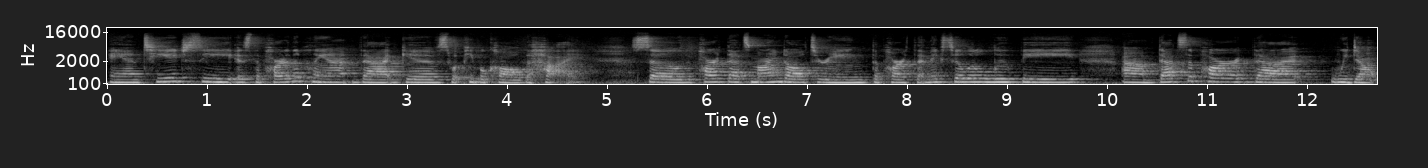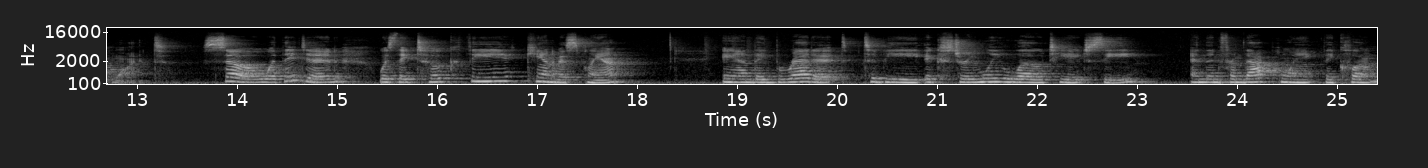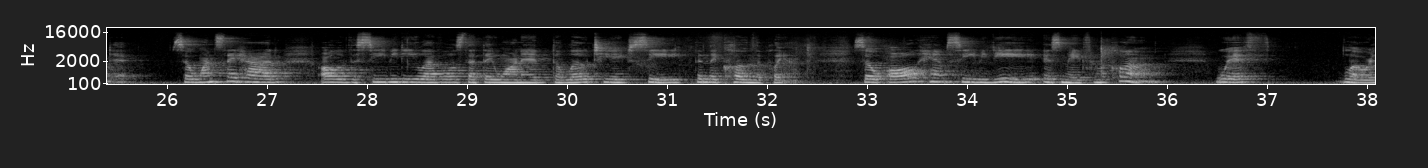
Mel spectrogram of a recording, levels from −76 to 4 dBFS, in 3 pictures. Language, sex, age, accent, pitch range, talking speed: English, female, 20-39, American, 195-225 Hz, 150 wpm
